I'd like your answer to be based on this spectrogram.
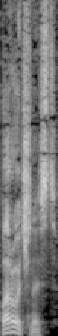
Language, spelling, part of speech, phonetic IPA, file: Russian, порочность, noun, [pɐˈrot͡ɕnəsʲtʲ], Ru-порочность.ogg
- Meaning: 1. depravity, viciousness 2. fallaciousness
